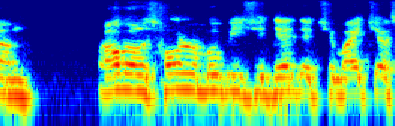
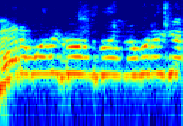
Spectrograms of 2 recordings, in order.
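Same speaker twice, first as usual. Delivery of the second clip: put-on scared, upset woman's voice, higher; 13 semitones higher, 3 dB quieter than usual. Retelling a joke about a woman boarding an airplane: imitating a scared, upset woman. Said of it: "She was really scared".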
